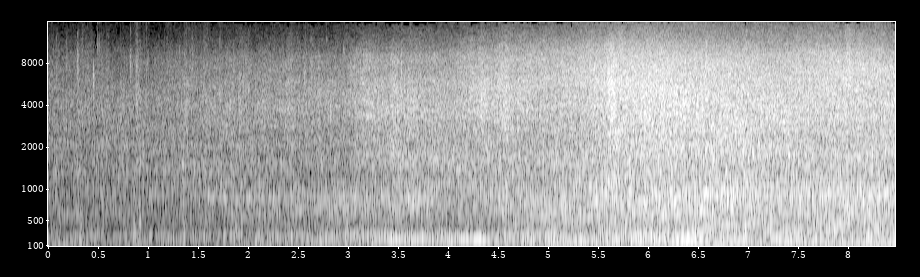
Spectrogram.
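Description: A car approaching on a wet street: the hiss of tyres on wet asphalt and a low engine hum grow louder from about three seconds in, over steady rain.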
